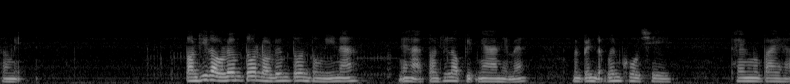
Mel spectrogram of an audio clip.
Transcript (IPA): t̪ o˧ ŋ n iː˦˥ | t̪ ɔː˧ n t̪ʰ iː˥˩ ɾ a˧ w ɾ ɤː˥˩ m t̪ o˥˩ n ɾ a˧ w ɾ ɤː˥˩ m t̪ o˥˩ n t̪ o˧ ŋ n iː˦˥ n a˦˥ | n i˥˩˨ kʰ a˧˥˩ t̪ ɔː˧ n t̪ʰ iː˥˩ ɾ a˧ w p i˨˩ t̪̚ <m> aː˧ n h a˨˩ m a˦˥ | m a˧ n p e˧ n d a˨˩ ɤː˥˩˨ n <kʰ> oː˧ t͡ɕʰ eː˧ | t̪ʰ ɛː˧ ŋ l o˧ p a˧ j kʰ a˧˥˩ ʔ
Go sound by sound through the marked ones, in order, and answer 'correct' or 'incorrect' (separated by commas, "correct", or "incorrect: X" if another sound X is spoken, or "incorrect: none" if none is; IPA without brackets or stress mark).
incorrect: ŋ, correct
